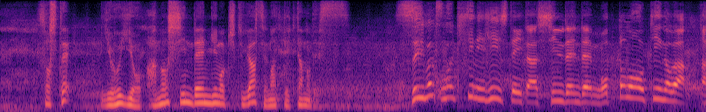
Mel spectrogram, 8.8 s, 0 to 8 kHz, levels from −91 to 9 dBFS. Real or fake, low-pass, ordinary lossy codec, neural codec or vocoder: fake; none; none; codec, 16 kHz, 0.8 kbps, ZipCodec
